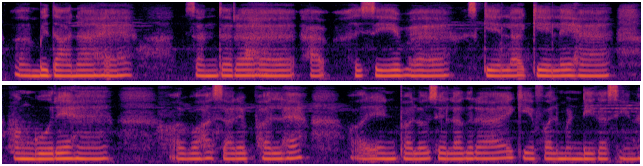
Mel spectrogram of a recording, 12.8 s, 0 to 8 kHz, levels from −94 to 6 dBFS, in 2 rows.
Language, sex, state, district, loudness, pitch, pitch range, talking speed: Hindi, female, Bihar, Kishanganj, -34 LUFS, 210 Hz, 210-215 Hz, 140 wpm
